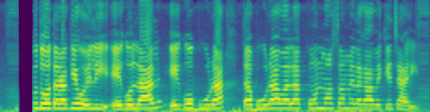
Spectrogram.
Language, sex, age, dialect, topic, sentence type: Magahi, female, 25-30, Western, agriculture, question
